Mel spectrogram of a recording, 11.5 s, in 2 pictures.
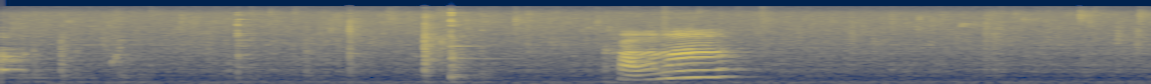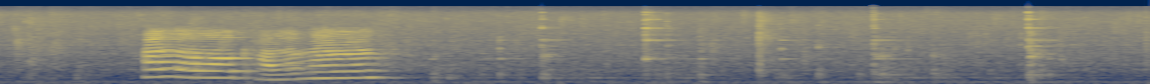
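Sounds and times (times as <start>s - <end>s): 
dish frying in a pan: 0.0s - 11.4s
speech: 3.1s - 3.8s
clacks and scrapes from stirring starch into a dish in a pan: 7.9s - 11.2s.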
